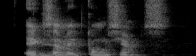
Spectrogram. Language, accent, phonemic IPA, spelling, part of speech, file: French, Canada, /ɛɡ.za.mɛ̃ d(ə) kɔ̃.sjɑ̃s/, examen de conscience, noun, LL-Q150 (fra)-examen de conscience.wav
- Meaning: 1. examination of conscience 2. soul-searching, self-reflection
